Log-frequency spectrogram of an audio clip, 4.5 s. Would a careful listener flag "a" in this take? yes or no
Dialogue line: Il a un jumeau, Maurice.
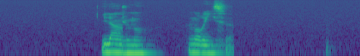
no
